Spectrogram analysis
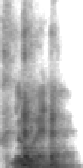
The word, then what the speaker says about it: Lewin: Is it this how you pronounce it, Lewin? Joseph Lewin. Yeah, close. Lewin.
